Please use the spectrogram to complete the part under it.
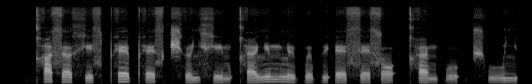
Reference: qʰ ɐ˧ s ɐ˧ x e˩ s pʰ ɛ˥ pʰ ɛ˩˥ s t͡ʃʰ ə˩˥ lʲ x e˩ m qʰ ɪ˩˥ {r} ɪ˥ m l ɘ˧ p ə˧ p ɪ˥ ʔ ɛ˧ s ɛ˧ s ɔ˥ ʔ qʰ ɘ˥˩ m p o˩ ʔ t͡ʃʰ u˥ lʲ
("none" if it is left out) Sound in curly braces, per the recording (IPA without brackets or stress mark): l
